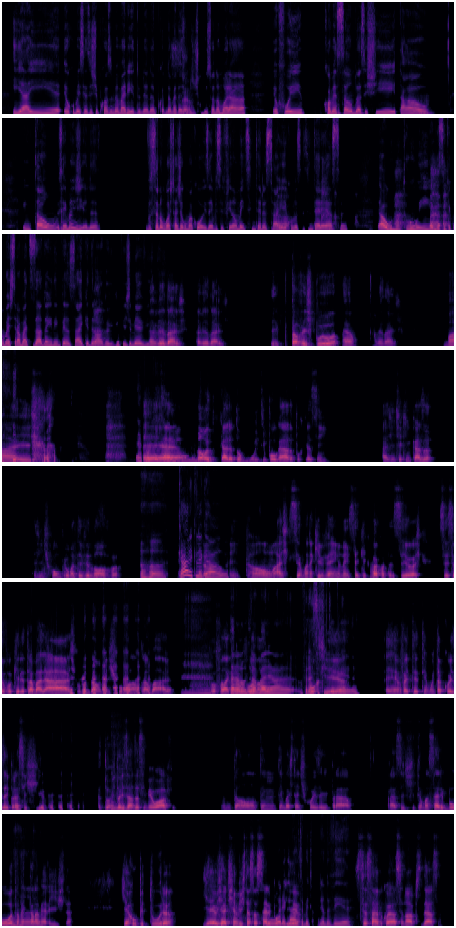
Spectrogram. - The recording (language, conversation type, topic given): Portuguese, unstructured, Como você decide entre assistir a um filme ou a uma série?
- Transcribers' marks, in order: tapping; chuckle; laugh; chuckle; other background noise; laugh; laugh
